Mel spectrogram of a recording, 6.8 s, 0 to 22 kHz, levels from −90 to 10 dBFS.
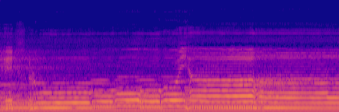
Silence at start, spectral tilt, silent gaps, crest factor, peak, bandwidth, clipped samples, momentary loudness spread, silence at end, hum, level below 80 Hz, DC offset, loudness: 0 s; -9 dB/octave; none; 14 dB; -10 dBFS; 7 kHz; under 0.1%; 5 LU; 0 s; none; -52 dBFS; under 0.1%; -25 LUFS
